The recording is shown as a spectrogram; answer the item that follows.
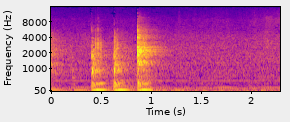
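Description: Tarot cards being handled on a tabletop: four sharp taps in the first second, the last one the loudest.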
